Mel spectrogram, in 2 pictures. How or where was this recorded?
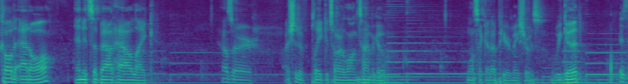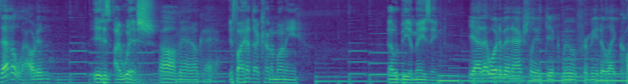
busy venue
